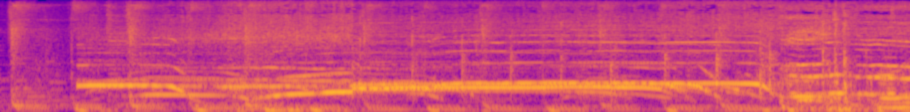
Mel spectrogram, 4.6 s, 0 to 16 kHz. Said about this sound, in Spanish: Los aplausos, los gritos de emoción. Han estado más de 700 días retenidos por Hamás, muchos de ellos en túneles sin ver la luz del sol, y por fin han podido abrazar a sus familias.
